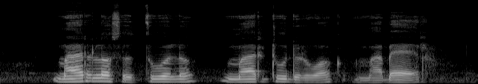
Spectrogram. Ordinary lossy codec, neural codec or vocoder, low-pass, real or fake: none; vocoder, 44.1 kHz, 128 mel bands every 512 samples, BigVGAN v2; none; fake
